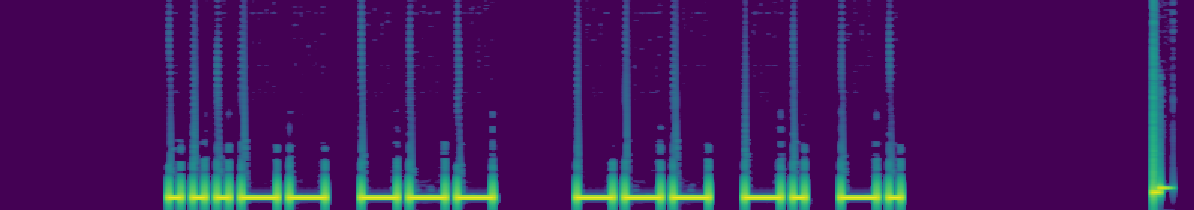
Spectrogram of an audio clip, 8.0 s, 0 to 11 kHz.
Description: Morse code, heard as a keyed tone, about 15 wpm, 700 Hz. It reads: 3O ONN
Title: Winter Field Day Exchanges 15wpm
